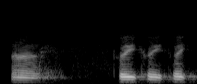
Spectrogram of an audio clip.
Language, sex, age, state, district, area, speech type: Bodo, male, 45-60, Assam, Chirang, rural, conversation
